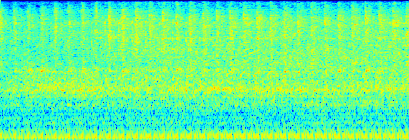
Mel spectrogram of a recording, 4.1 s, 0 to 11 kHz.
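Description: An URSUS C3603P farm tractor engine idling at about 800 rpm, a loud, steady low chugging with an even knocking rhythm, close up and alone.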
